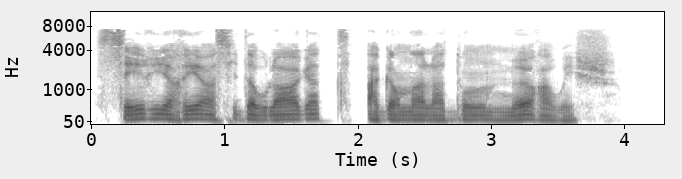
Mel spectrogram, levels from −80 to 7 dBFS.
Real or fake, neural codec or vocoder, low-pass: real; none; 7.2 kHz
